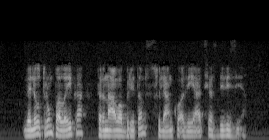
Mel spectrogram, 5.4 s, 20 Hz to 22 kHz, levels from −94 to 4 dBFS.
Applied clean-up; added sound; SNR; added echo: none; none; none; none.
